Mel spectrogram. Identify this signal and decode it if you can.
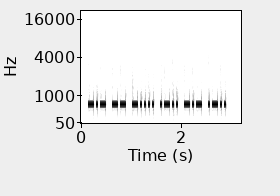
Morse code, heard as a keyed tone, about 29 wpm, 700 Hz. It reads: KM6LKL
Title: USA Callsign DE Callsign - 6 Characters - 30wpm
